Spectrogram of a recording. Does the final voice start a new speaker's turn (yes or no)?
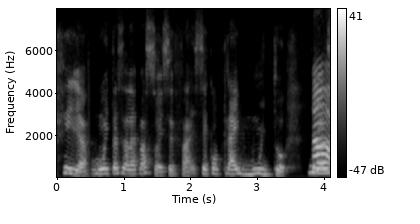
yes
